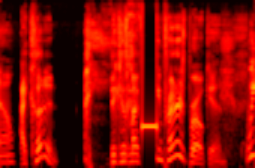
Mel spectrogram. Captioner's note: beep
